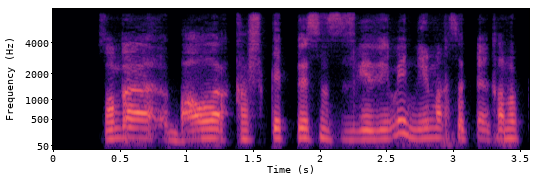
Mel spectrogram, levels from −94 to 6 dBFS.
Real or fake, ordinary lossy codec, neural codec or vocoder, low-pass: fake; none; codec, 44.1 kHz, 2.6 kbps, DAC; 7.2 kHz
